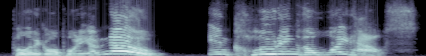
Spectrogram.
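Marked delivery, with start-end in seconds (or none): 1.0-1.6 a loud, high shouted "No!"; forceful shout; emphatic no. Real, not acted. Emphatic retort to own question. 2.1-4.2 high and slow, every word weighed; dramatic slow reading; slow emphasis. Shown as a demonstration. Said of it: "every word you could pause over".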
